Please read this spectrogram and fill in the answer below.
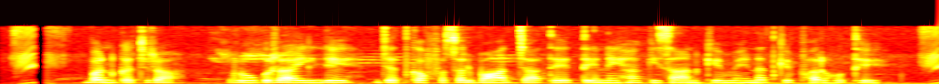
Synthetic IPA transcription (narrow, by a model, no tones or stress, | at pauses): bənkət͡ʃɾaː | ɾoːɡɾaːileːd͡ʒɐd̪kafʰɐsəlbãːd̪̚d͡ʒaːt̪et̪eːneɦãkɪsaːnkemɛɦnət̪kepʰɐɾɦoːt̪eː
